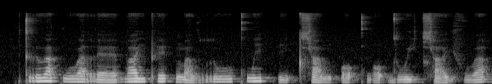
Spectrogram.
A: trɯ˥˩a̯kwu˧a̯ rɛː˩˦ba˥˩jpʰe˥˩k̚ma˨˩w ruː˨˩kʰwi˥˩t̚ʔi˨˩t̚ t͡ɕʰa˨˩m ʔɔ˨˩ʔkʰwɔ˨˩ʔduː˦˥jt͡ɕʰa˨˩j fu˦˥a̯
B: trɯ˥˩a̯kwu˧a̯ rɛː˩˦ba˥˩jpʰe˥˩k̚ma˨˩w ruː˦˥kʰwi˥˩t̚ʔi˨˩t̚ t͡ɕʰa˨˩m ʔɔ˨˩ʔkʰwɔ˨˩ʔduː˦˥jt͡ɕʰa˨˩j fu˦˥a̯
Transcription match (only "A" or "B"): B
